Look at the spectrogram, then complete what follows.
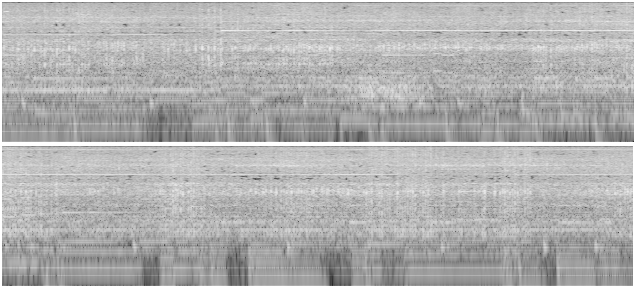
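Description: Electric hand mixer running steadily, its beaters whipping a cream and condensed-milk mixture in a glass bowl.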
